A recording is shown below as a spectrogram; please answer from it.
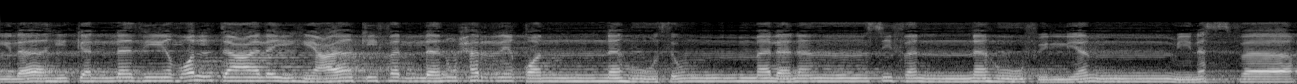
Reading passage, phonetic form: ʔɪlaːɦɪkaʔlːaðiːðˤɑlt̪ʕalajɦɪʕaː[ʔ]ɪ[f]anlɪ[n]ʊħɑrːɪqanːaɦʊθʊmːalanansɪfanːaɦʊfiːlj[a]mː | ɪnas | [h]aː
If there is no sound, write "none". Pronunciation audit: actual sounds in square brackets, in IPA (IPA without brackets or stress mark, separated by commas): k, f, n, a, f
